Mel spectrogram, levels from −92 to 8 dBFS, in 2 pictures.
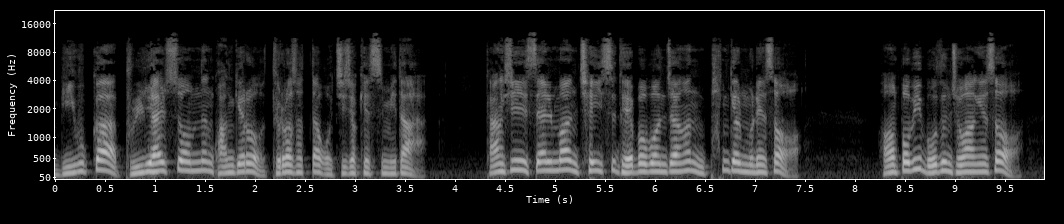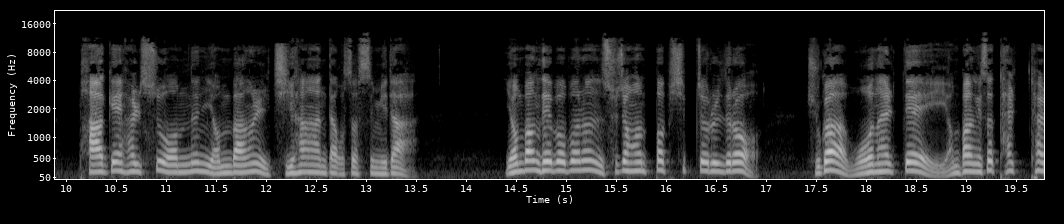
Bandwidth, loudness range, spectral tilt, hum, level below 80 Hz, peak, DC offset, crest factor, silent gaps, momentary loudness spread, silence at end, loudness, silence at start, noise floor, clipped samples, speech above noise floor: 11.5 kHz; 3 LU; -5.5 dB/octave; none; -62 dBFS; -8 dBFS; under 0.1%; 20 dB; none; 7 LU; 0 s; -28 LUFS; 0 s; -70 dBFS; under 0.1%; 43 dB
